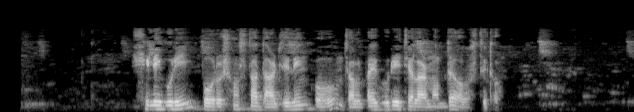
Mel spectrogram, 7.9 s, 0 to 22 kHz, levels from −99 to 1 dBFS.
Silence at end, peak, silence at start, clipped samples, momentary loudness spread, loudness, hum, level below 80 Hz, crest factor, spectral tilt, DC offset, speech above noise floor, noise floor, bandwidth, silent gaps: 1.05 s; -6 dBFS; 1.65 s; under 0.1%; 15 LU; -22 LUFS; none; -66 dBFS; 20 dB; -5.5 dB/octave; under 0.1%; 52 dB; -73 dBFS; 7.8 kHz; none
